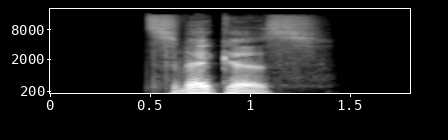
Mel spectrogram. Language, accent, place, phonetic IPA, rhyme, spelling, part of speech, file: German, Germany, Berlin, [ˈt͡svɛkəs], -ɛkəs, Zweckes, noun, De-Zweckes.ogg
- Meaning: genitive singular of Zweck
